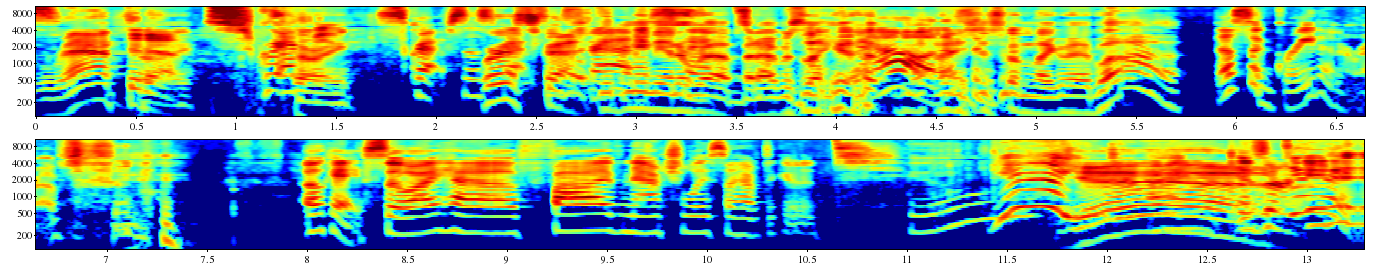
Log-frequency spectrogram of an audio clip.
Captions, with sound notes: - Scrap it up. - Scrappin'. - Didn't mean to interrupt, but I was suddenly like, ah! - That's a great interrupt. (chuckles) Okay, so I have five naturally so I have to get a two? - Yeah, you can do it. - Yeah.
